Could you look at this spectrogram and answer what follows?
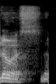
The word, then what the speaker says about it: Lewes: Lewes, Lewes, yeah.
